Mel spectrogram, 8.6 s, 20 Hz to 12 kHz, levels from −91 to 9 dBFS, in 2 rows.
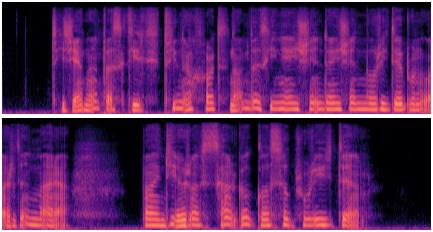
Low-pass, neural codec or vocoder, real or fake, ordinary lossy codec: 9.9 kHz; autoencoder, 22.05 kHz, a latent of 192 numbers a frame, VITS, trained on many speakers; fake; AAC, 64 kbps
